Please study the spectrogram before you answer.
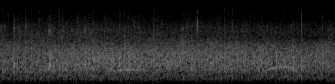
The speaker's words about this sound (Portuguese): Neste momento que você deu essa salva de palmas. E se eu fosse você, eu dava palma, salva de palmas mais forte.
